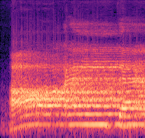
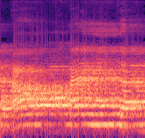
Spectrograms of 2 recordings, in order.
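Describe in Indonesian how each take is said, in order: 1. Vokalnya bunyi a terbuka. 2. Vokalnya bunyi a terbuka.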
